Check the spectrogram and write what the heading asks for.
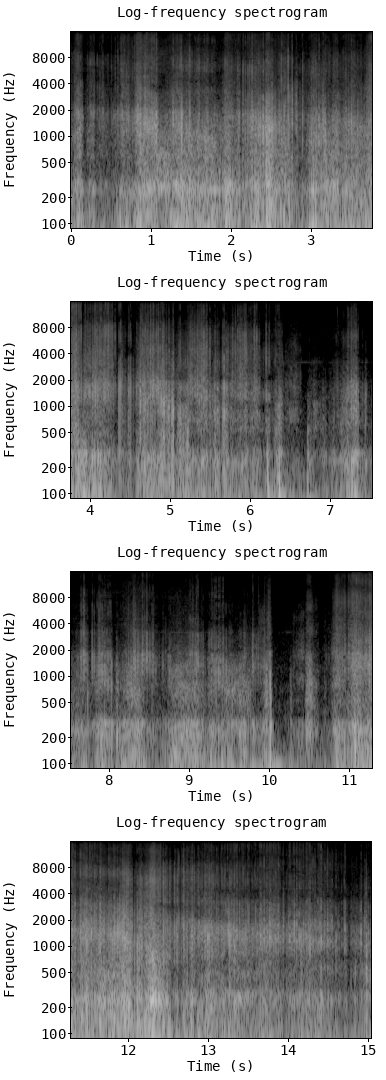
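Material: Foam.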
